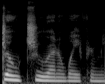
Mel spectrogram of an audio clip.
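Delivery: acted, firm, no-nonsense, stern tone. Retelling how she grabbed her in a crowded park, a mock-stern warning. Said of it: "I'm being stern".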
